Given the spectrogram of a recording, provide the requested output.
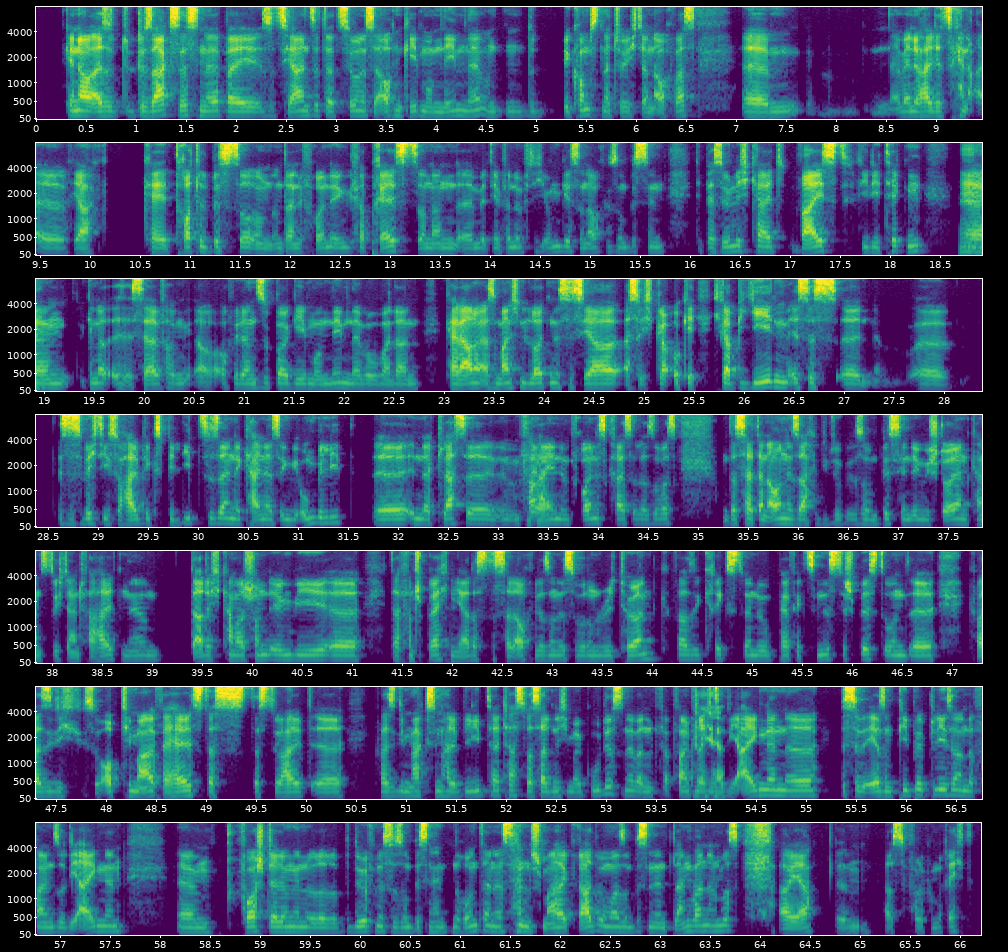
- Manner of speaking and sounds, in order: in English: "Return"; laughing while speaking: "Ja"; in English: "People Pleaser"; laughing while speaking: "dann"
- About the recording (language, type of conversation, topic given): German, podcast, Welche Rolle spielt Perfektionismus bei deinen Entscheidungen?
